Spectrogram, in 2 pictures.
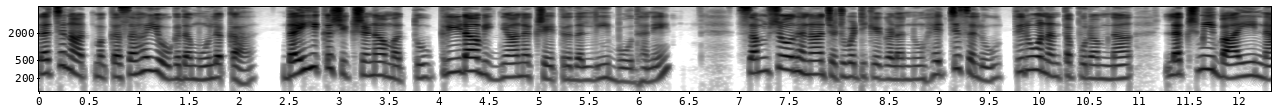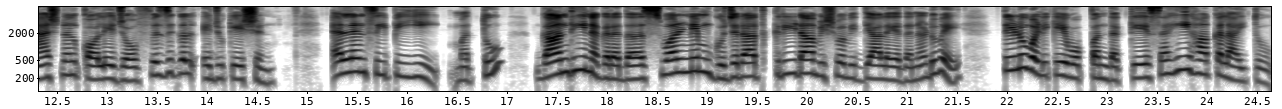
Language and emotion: Kannada, neutral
